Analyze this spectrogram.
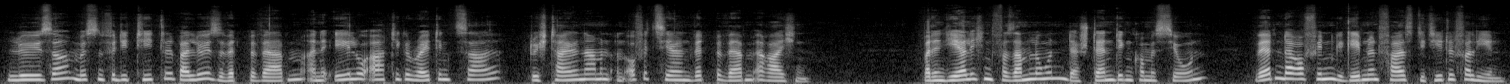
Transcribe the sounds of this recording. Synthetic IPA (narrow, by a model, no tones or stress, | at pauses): løːzɐmʏsn̩fyːɐdiːtʰiːtʰl̩baɪløːzəvɛt̚b̥əvɛɐbm̩ʔa̰ɪnəʔeːloʔaːɐtɪɡəʁeɪtɪŋt͡saːl | d̥ʊɐçtʰaɪlnaːməna̰nʔɔ̰fit͡sjɛlənvɛt̚b̥əvɛɐbm̩ʔɛ̰ɐʁ̞aɪçn̩ | b̥aɪɾeːnjɛːɐlɪçn̩fɛɐzamlʊŋəndeːɐʃtɛndɪɡŋ̩kʰɔmɪsjoːn | veːɐdn̩daʁaʊfhɪnɡəɡeːbənənfalsd̥iːtʰiːtl̩fɛɐliːən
